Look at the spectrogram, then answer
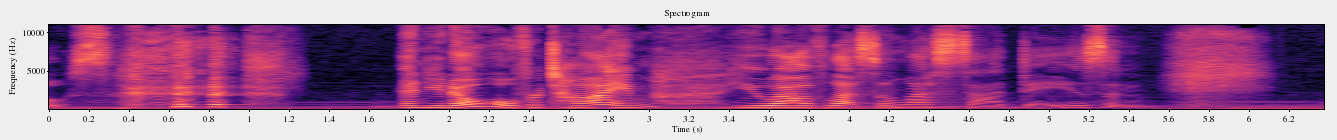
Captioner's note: laugh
